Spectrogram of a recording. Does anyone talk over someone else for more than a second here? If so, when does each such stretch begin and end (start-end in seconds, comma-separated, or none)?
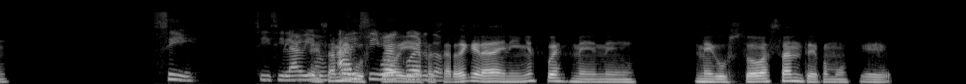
3.0-4.5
